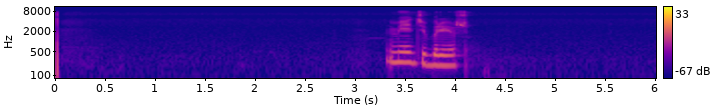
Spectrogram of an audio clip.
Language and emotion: Russian, sad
